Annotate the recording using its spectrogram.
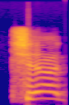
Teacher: Front of the tongue जो होता है अपर मोलार में जाकर धक्का मारता है, ऊपर वाले तालु को सटता है जाकर और हवा दोनों तरफ से निकलती है।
